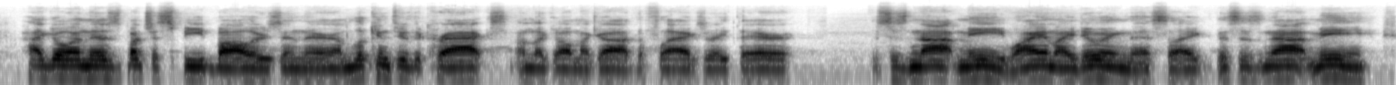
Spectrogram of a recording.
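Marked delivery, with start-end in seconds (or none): none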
